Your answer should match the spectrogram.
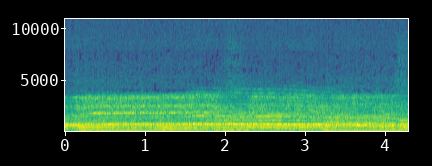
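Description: Gospel singing with keyboard accompaniment, the voices and a low bass note held long and steady.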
